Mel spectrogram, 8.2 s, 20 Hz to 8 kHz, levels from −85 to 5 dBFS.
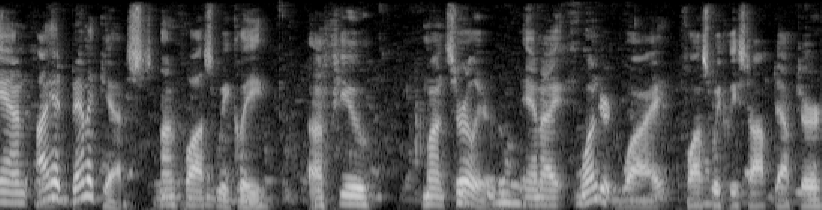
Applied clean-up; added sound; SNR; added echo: classical method log-MMSE.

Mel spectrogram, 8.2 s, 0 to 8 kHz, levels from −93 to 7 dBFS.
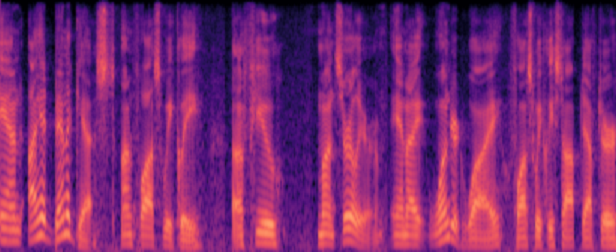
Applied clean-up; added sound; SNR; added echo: none; none; none; none.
